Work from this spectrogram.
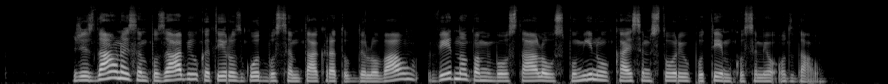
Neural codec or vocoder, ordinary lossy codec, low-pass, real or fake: vocoder, 44.1 kHz, 128 mel bands every 256 samples, BigVGAN v2; none; 19.8 kHz; fake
